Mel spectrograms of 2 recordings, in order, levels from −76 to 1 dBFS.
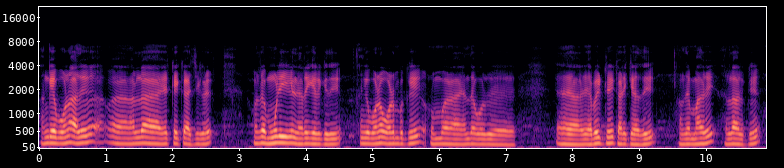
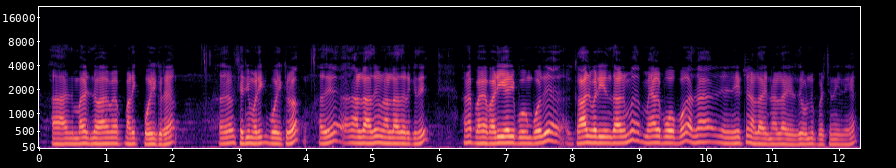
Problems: none marked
